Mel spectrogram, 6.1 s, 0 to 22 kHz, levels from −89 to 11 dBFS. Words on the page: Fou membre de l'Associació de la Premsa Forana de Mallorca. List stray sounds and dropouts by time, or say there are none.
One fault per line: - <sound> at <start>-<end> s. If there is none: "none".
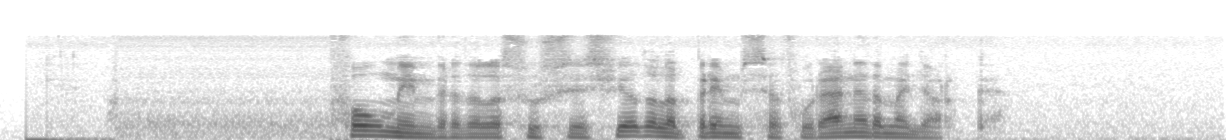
none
